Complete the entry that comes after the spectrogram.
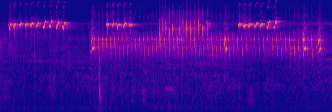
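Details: Konin in continuous full song for training other birds: high trilled runs over a dense, buzzy rattling chatter that pulses rapidly throughout.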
